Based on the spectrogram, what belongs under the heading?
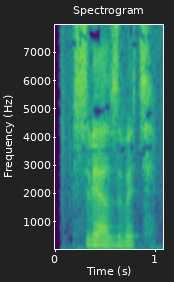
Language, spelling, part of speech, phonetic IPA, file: Russian, связывать, verb, [ˈsvʲazɨvətʲ], Ru-связывать.ogg
- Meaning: 1. to tie together, to bind 2. to connect, to join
